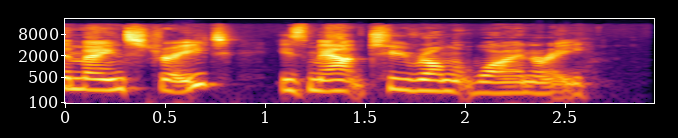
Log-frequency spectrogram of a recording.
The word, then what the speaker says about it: Towrong: So we've got Adam, the winemaker, and George, the owner of Mount Towrong. Yep. Is that how you pronounce correct.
